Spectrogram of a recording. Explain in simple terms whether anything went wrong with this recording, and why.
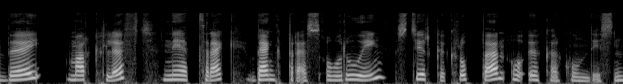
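Something did go wrong, across the whole speech clip: it sounds dull and rough, with nothing above about 11.5 kHz. That's likely Dolby Digital compression squeezed too hard, dropping the top end and filling in missing detail with a grainy, fluttery noise.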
